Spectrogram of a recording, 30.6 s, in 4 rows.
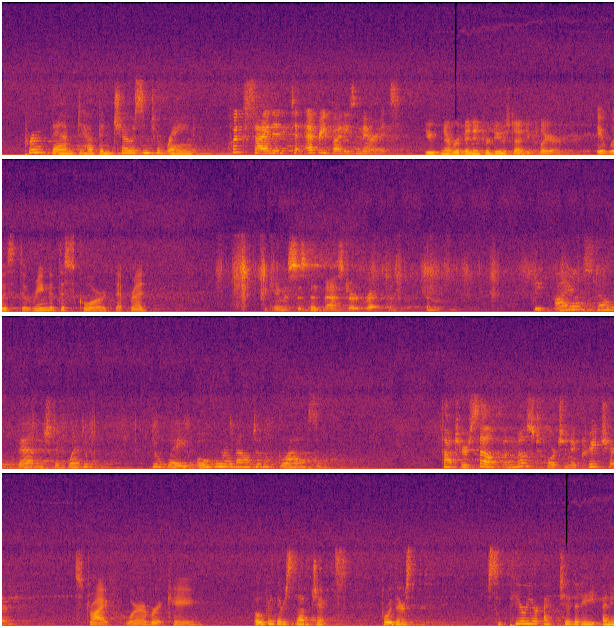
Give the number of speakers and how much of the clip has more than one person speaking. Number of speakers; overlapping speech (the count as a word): six, no overlap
